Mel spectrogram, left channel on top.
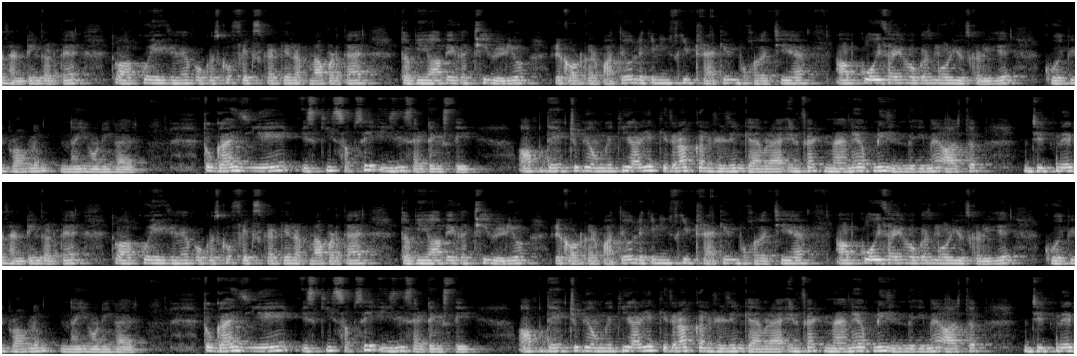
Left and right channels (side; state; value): both; identical; correlation 1.00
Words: हंटिंग करते हैं, तो आपको एक जगह फोकस को फिक्स करके रखना पड़ता है, तभी आप एक अच्छी वीडियो रिकॉर्ड कर पाते हो। लेकिन इसकी ट्रैकिंग बहुत अच्छी है, आप कोई सा भी फोकस मोड यूज़ कर लीजिए, कोई भी प्रॉब्लम नहीं होनी गाइज। तो गाइज ये इसकी सबसे ईजी सेटिंग्स थी। आप देख चुके होंगे कि यार ये कितना कंफ्यूजिंग कैमरा है। इनफैक्ट मैंने अपनी ज़िंदगी में आज तक जितने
